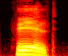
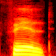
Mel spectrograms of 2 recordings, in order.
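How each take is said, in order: Both takes have the same delivery.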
